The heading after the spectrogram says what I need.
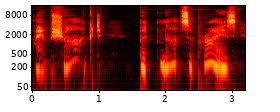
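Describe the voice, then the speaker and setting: A woman voicing a friendly, gossipy tavern innkeeper from a fantasy game in a breathy half-whisper. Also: medium pitch, slow, a little mellow, heavily acted. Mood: shocked, earnest.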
